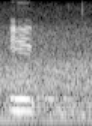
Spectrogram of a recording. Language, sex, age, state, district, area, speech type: Marathi, female, 18-30, Maharashtra, Mumbai Suburban, urban, read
